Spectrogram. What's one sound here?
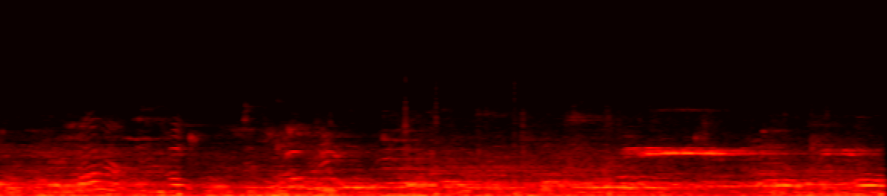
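A crowd of spectators cheers and calls out in a large echoing gym.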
